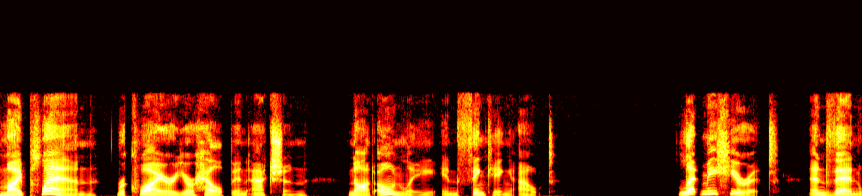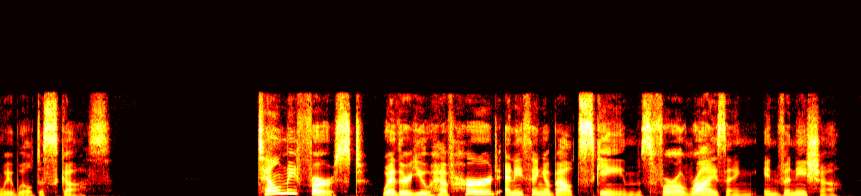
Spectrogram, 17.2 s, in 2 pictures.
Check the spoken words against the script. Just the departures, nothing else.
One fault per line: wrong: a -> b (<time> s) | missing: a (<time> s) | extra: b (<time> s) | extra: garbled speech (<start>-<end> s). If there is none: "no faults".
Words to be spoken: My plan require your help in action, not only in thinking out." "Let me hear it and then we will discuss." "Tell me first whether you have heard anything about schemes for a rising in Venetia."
no faults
